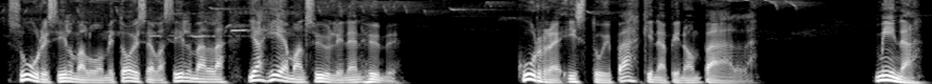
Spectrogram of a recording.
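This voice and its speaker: A man narrating a children's bedtime story in a gentle, lilting way. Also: low voice, slight background noise.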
